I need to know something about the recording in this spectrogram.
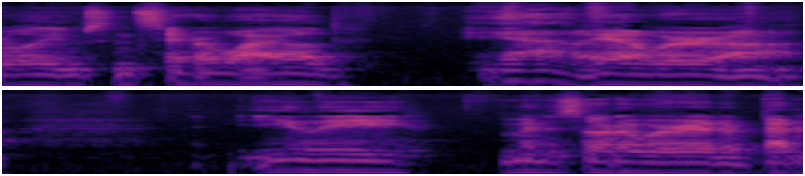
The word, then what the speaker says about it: Ely: So yeah, we're pronouncing it Eli, but it's Ely, E-L-Y. Ely, Minnesota.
